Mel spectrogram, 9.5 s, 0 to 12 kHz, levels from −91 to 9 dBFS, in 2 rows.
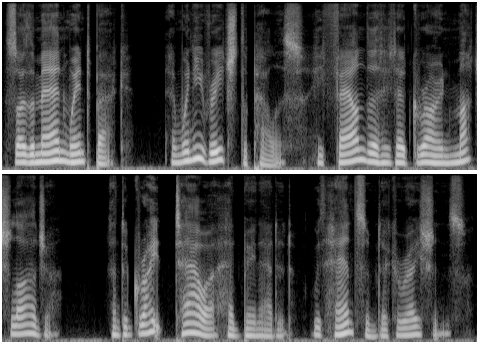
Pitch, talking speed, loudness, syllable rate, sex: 160 Hz, 185 wpm, -17 LUFS, 4.8 syllables/s, male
